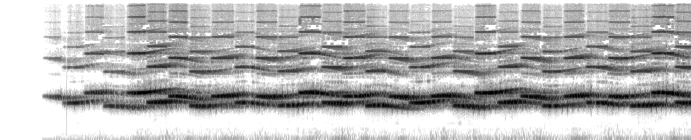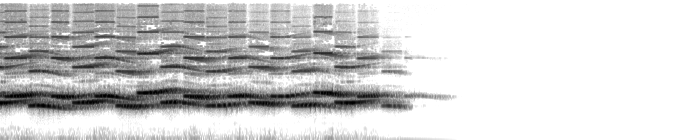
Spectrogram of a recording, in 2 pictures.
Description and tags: h-b eerie space
eerie, h-b, space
